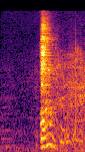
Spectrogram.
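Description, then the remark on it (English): A young boy, the speaker's grandson, sneezes once, a short, sharp burst with a brief breathy tail, fairly quiet against a faint background hiss. “bless you, my grandson.”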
